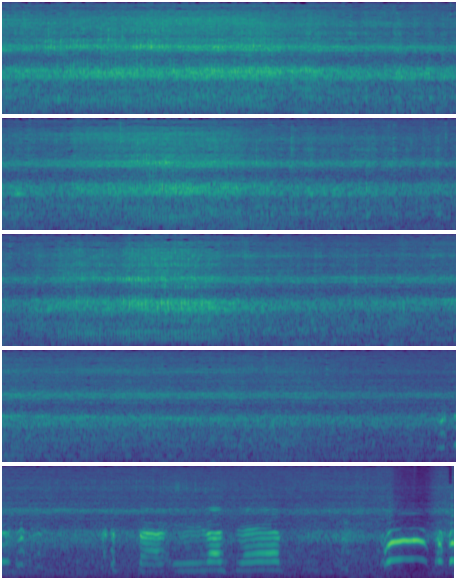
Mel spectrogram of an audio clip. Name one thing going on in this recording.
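Wind rushes past while riding.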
